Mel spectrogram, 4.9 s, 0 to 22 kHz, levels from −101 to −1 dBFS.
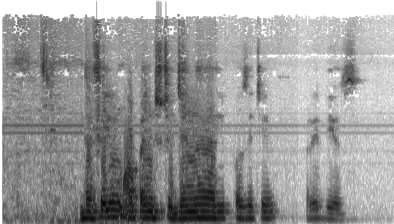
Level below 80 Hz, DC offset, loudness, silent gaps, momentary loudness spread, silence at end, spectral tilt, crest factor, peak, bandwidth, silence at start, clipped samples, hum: -38 dBFS; under 0.1%; -11 LUFS; none; 16 LU; 0.5 s; -5 dB/octave; 12 dB; 0 dBFS; 17 kHz; 0.05 s; under 0.1%; none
